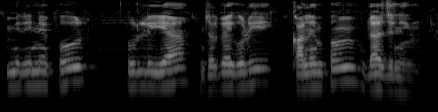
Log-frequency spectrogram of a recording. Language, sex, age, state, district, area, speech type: Nepali, male, 45-60, West Bengal, Darjeeling, rural, spontaneous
